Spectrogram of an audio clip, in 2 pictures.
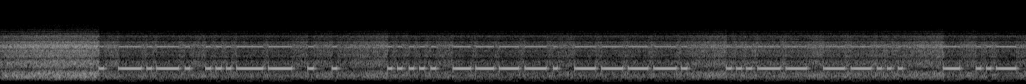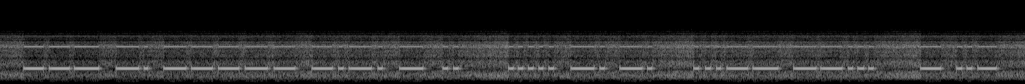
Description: Morse code, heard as a keyed tone, hand-sent with a straight key, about 23 wpm, 750 Hz. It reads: EC3EE 599 37 TU ON0CTI 5NN 37 TU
